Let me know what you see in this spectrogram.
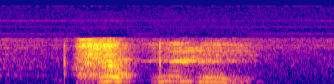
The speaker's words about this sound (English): I'm going to get a drink here and clear my throat. Excuse me.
